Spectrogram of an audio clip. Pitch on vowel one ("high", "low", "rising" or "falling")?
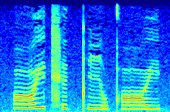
rising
